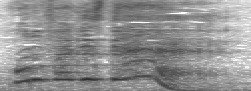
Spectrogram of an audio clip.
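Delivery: high quick outraged question; shocked. Pretend. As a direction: fire it off again, indignant. Repeats quicker.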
